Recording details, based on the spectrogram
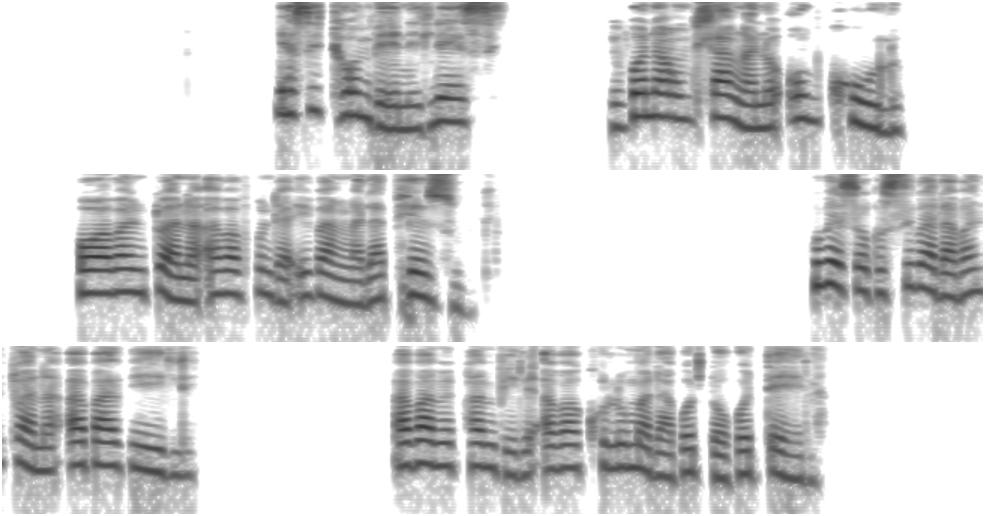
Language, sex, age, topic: North Ndebele, female, 36-49, education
